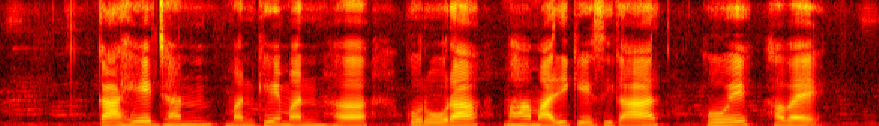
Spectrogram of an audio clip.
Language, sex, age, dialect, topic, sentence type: Chhattisgarhi, female, 41-45, Eastern, banking, statement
